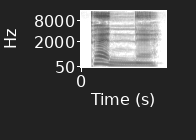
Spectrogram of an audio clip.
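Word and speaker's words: penne: But pen is the pasta we all love.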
